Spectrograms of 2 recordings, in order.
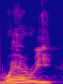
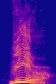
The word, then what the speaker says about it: wear: I say, weary. I say, no, not weary. Weary. Okay, weary. Okay. Y-B-E-A-R, bear. But W-E-A-R, weir.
